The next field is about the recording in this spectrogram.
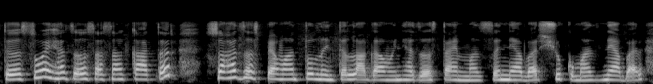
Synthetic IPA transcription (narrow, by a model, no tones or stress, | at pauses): t̪əsʋəjɦad͡zəsasãkat̪əɾsəɦad͡zəspʲaʋãnt̪olə̃nʲt̪əla̰ɡaʋənʲɦad͡zəst̪ajmːad͡zsənjabaɾɕukmad͡znʲjabaɾ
